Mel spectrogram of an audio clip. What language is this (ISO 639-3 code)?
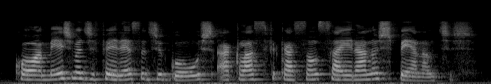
por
